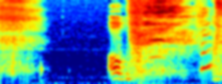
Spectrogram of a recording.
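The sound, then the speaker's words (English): A sudden gasp, a sharp breathy intake with a small burp caught in it, followed by a short second breath. No talking. “There was like a little burp that came with me gasping.”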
